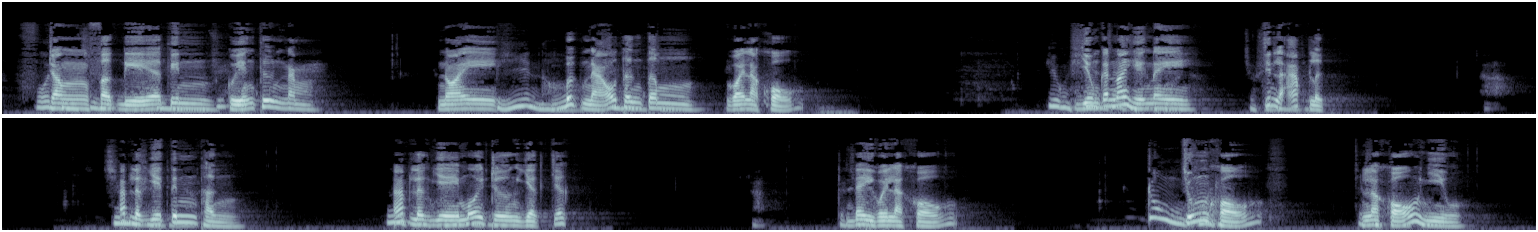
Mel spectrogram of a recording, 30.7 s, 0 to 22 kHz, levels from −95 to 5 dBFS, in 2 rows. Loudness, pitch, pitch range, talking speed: -20 LUFS, 130 Hz, 100-150 Hz, 90 wpm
